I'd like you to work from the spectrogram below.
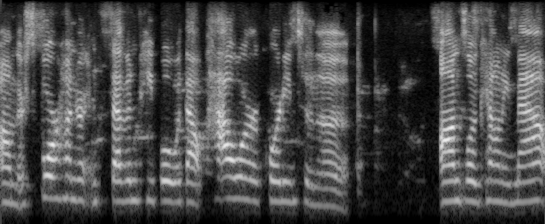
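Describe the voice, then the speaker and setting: A woman talks in a Southern US accent at a fairly high pitch. Her intonation is monotone and flat. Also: moderate pace. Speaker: vlogger. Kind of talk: livestream commentary.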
